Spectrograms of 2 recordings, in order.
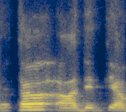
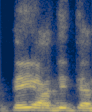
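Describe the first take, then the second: First: The first word is said as short 'ta'. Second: The first word is said as 'te'. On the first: The speaker calls it right. "इसलिए त आदित्य बोला जाएगा" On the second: The speaker calls it wrong. "ते आदित्य नहीं बोला जाएगा"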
